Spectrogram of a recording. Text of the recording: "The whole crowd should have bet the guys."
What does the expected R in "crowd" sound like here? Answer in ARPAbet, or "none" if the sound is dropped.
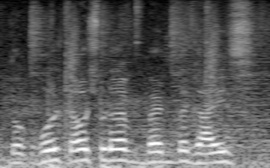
none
